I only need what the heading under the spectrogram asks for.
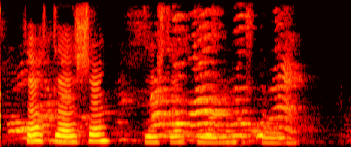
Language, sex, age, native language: Icelandic, female, 9, Icelandic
